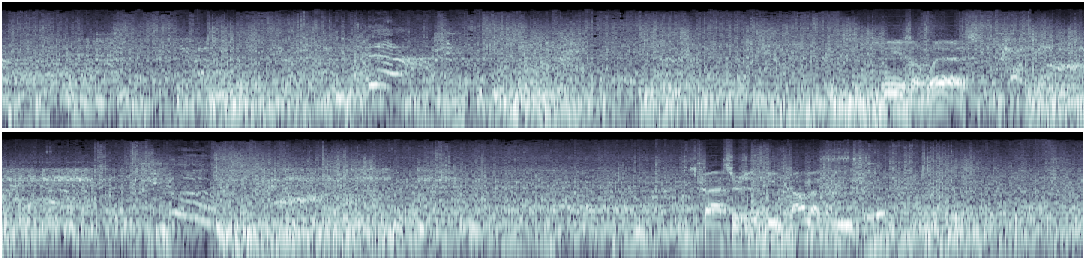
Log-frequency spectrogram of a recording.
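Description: A heavy gun fires rapidly.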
